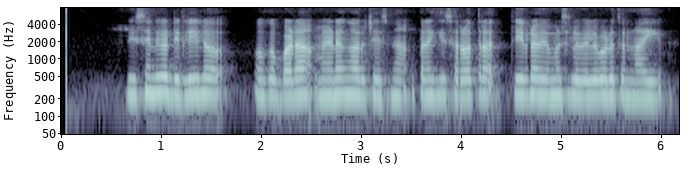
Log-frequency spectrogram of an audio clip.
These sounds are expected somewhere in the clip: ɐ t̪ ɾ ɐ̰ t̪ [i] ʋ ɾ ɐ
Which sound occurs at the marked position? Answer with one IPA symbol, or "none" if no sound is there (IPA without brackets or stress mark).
iː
